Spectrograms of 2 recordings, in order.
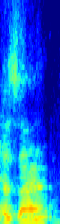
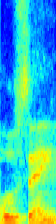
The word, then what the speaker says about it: Hussein: I appreciate it, Hassan. Oh, Hussein. My bad, bro. I said your name wrong.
